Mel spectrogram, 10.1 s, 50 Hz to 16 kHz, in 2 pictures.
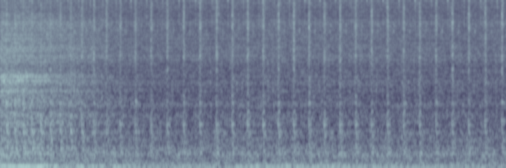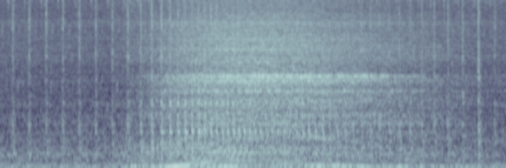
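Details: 2002 Dodge Ram 1500 3.7 engine: sharp, very regular tapping about three times a second over the idle, louder as revs rise; unexplained knocking/popping, cause unknown.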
